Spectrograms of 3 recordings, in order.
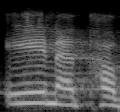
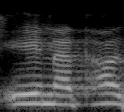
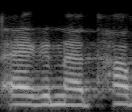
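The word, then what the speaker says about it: Agnatha: होगा उसको हम लोग ए नेथा बोलेंगे। यहाँ पे क्या होता है, जी साइलेंट होता है, सेकंड वाले में भी जी साइलेंट है और फर्स्ट वाले में भी जी साइलेंट है, ए नेथा, जी नहीं बोल रहे हम यहाँ पे।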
